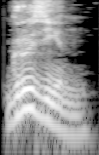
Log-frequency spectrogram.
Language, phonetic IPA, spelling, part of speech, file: Russian, [ɡrʊˈzʲin], грузин, noun, Ru-грузин.ogg
- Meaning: Georgian, Kartvelian (person from the country of Georgia)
